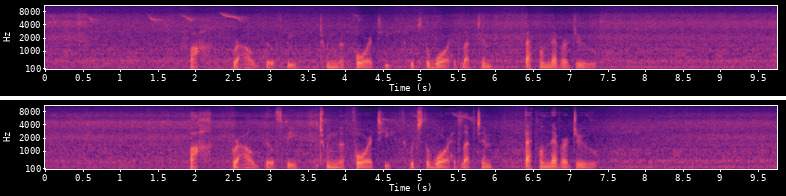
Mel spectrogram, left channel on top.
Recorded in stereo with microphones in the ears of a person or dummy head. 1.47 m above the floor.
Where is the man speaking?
70° right (ahead or behind).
